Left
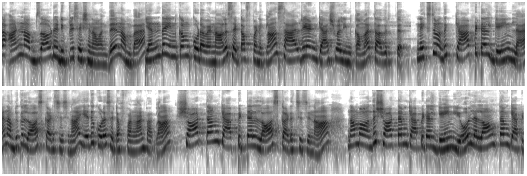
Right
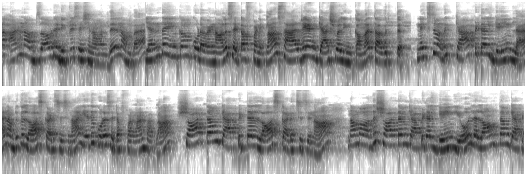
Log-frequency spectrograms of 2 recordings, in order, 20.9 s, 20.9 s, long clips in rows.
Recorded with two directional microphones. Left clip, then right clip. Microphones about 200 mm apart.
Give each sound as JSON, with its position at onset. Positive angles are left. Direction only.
{"t": 0.0, "sound": "a woman's voice", "side_deg": 45}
